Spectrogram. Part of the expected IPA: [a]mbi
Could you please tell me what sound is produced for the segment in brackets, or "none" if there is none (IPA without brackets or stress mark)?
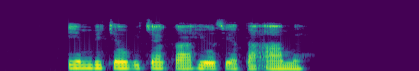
i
